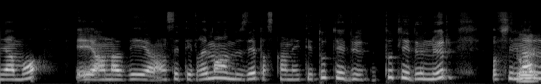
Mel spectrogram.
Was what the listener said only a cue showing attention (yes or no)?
yes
